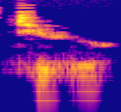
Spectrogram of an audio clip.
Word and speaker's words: Touhou: Touhou, pronounced Touhou.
